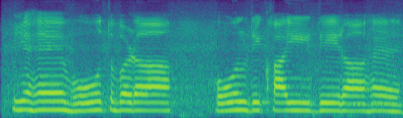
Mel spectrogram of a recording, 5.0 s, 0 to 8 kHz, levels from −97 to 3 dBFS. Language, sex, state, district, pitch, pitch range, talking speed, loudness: Hindi, male, Haryana, Rohtak, 200 Hz, 195-210 Hz, 95 wpm, -13 LUFS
